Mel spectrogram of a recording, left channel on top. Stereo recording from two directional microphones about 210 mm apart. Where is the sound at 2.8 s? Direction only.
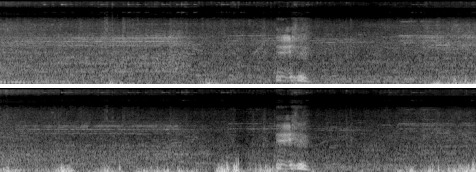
40° right (ahead or behind).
